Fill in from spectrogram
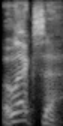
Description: synthetic-wakewords
ovos-tts-plugin-deepponies_Engineer_en.wav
